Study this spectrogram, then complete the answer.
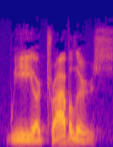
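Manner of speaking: ordinary delivery, nothing marked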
